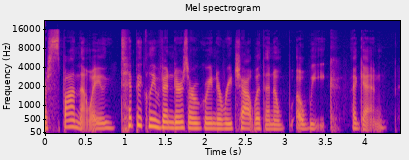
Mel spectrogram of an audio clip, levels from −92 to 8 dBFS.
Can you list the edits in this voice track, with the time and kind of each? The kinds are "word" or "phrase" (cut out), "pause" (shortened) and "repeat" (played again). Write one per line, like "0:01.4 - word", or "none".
none

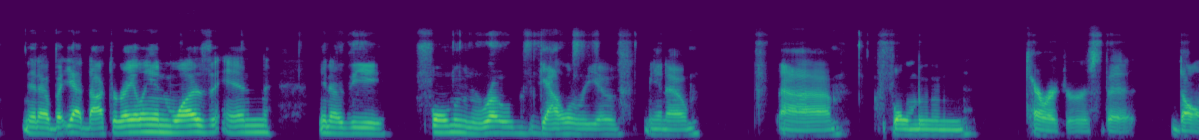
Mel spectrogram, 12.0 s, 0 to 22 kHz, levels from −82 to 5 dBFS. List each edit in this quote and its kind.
none

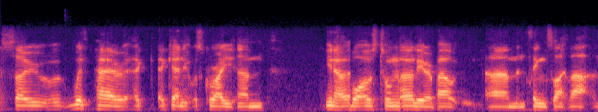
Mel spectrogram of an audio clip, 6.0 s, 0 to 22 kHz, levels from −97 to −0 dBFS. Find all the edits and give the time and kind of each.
0:02.4 - word
0:03.5 - phrase
0:04.0 - word
0:04.8 - phrase

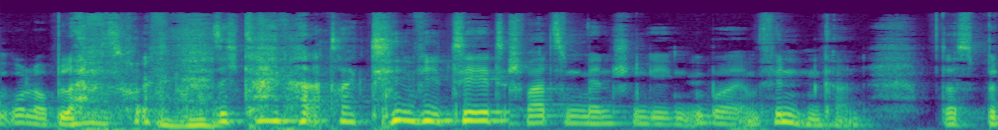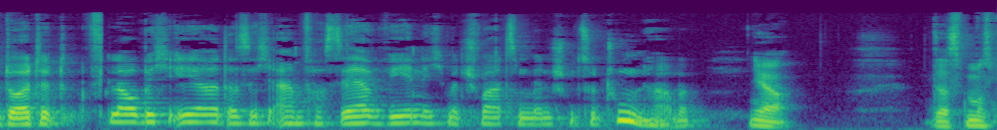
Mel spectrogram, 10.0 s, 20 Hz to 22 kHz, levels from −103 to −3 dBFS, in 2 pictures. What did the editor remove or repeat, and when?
0:01.1 - word
0:02.5 - word
0:05.5 - word

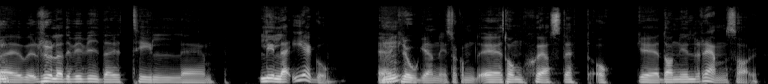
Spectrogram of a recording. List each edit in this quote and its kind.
0:05.0 - word

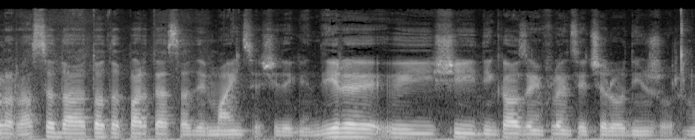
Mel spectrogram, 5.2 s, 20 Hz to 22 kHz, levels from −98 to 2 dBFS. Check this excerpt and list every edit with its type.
none

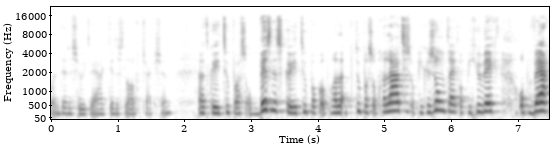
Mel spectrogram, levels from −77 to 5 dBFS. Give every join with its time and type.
none

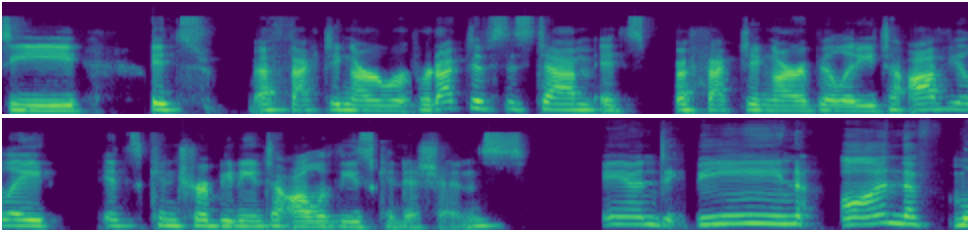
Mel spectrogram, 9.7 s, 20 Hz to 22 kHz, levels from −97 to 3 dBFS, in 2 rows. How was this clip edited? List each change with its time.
0:05.3 - word
0:06.7 - word

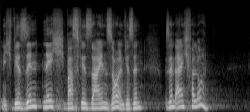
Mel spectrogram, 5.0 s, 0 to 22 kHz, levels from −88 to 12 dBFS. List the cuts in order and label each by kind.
none

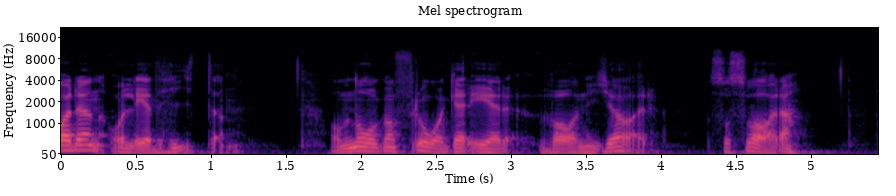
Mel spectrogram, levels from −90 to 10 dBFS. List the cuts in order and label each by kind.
none

